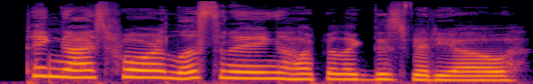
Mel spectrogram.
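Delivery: plain reading voice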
